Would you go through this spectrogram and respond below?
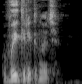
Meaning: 1. to scream out, to yell 2. to call out
- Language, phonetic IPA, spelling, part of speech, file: Russian, [ˈvɨkrʲɪknʊtʲ], выкрикнуть, verb, Ru-выкрикнуть.ogg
